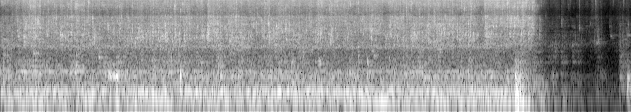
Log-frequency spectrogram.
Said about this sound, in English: Time now to rinse the ring.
